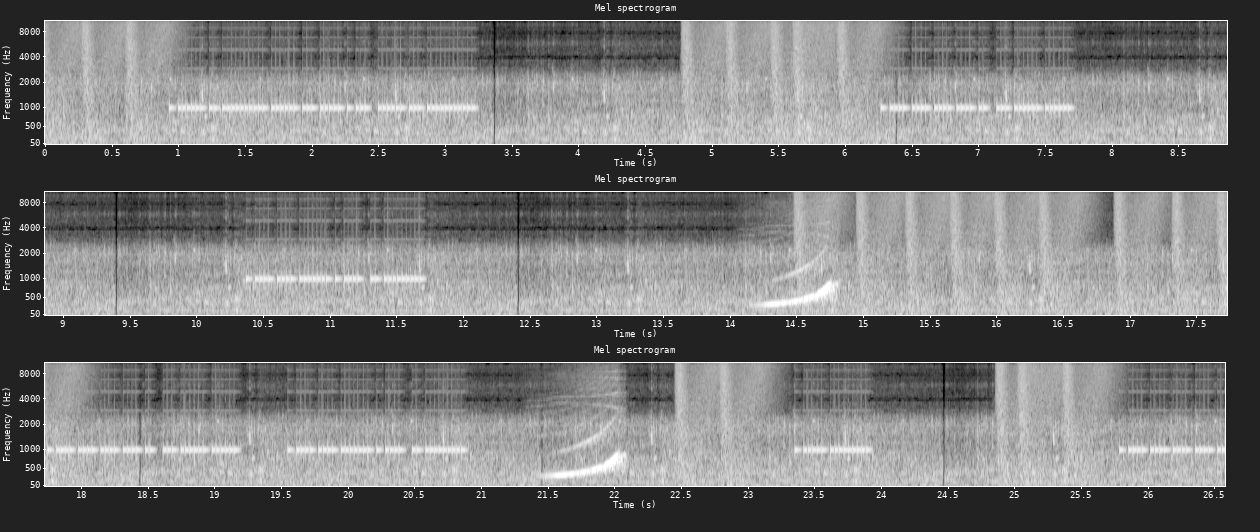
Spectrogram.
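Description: Quick electronic blips chatter in short bursts.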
